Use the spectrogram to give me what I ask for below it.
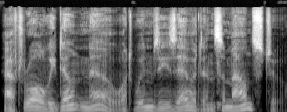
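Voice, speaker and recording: A man's voice: low voice, sing-song, darkish tone, no echo, studio quality, voice pushed up. Storybook role: senior barrister read by a male narrator, cool, authoritative, probing, closely recorded. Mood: deliberating. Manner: measured, probing, formal.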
